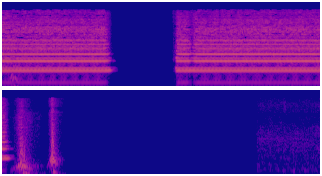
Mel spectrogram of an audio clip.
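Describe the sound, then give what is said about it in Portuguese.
Two long, loud air horn blasts with rich harmonic tones, separated by a short gap, followed by two quick rising whoosh-like swoops, then silence and a faint noisy rustle at the end. “eu vou trazer aqui já a nossa, as nossas vinhetas maravilhosas e vamos para onde mais interessa, né? Que é o momento da corneta.”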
